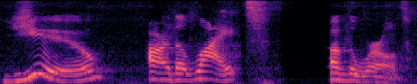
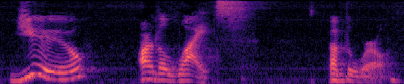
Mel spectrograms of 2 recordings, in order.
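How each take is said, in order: First: Slow, lowered, solemn scripture reading; slow reverent reading of the verse. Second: Slow, lowered, solemn reading again; solemn reading repeated. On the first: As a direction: read it slowly, letting each word land. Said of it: "Here are those first words". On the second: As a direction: let the words settle slowly. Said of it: "Hear those words again". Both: Shown as a demonstration.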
